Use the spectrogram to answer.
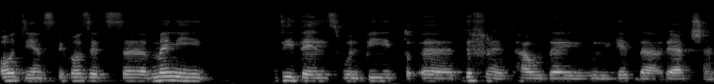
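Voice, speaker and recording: In an Arabic accent, a woman talks at a fairly slow pace in a flat monotone with a very deep, low pitch. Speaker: film director. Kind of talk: panel Q&A. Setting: video call. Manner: halting, many fillers.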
